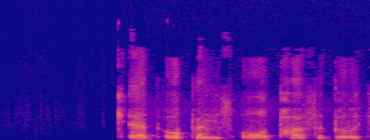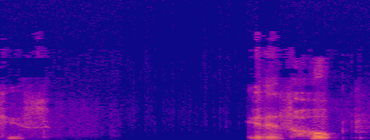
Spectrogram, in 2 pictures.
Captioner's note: speaking foreign language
